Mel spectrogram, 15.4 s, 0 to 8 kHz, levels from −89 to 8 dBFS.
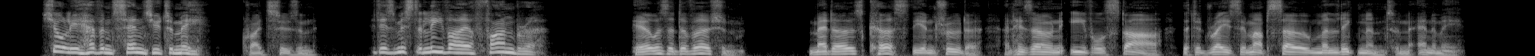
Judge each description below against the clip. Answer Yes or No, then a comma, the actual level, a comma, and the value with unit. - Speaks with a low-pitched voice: Yes, low, 130 Hz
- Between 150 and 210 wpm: No, average, 140 wpm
